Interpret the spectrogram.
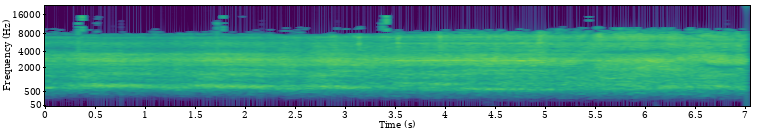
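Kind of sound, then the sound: crowd, football fans chanting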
